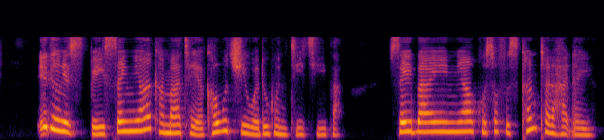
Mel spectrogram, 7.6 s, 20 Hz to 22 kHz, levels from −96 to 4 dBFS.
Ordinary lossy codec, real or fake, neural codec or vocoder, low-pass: none; fake; codec, 16 kHz, 1.1 kbps, Voila-Tokenizer; none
